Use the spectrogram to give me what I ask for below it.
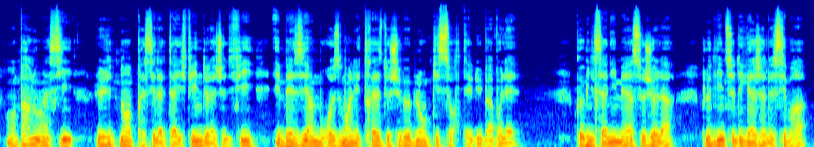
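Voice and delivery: ordinary delivery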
